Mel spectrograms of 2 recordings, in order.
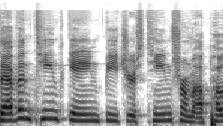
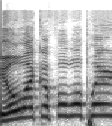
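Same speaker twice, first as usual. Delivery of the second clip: high-pitched mocking voice. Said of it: "I'm like".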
